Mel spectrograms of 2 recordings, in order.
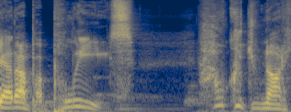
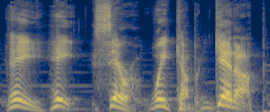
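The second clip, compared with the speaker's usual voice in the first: urgent waking; 4 semitones higher than usual. Acted. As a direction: rouse a sleeper in a panic. Urgently waking sleeping friend.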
